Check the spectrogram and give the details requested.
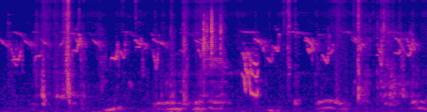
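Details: Francolin (teetar) chicks give a busy mix of sharp high peeps and chirps, some bursts louder, over soft low clucks and occasional flutter-like noise.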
